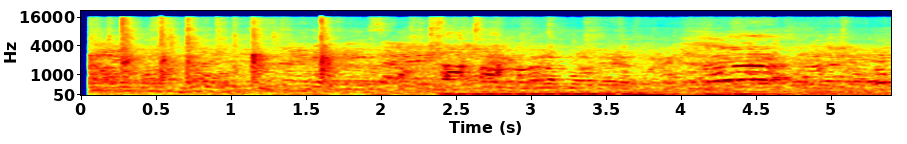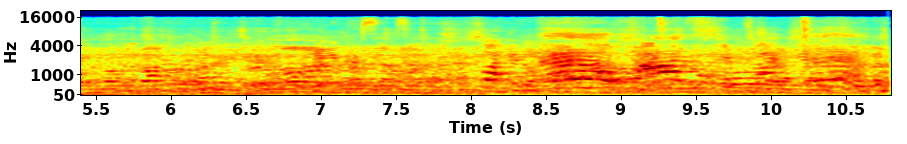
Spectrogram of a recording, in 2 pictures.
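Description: A metal band plays loudly with distorted guitars in a large echoing hall.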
